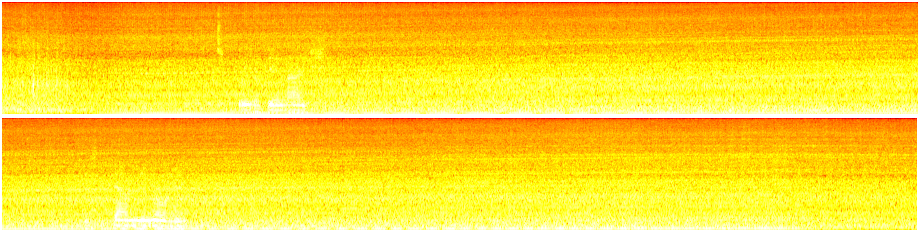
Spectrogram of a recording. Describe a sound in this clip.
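A car engine hums low and steady as the car drives.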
